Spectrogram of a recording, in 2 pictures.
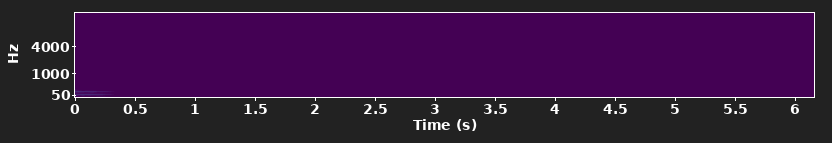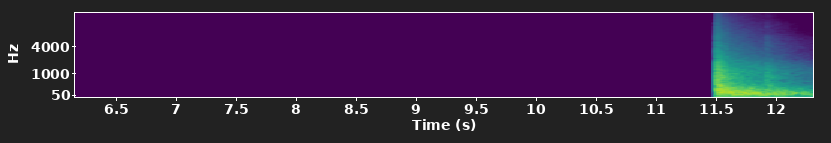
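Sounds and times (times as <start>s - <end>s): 
clean explosions: 11.5s - 12.3s.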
